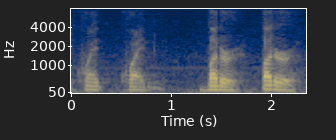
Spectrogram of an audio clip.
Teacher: People would say quite butter with a d instead of a t.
